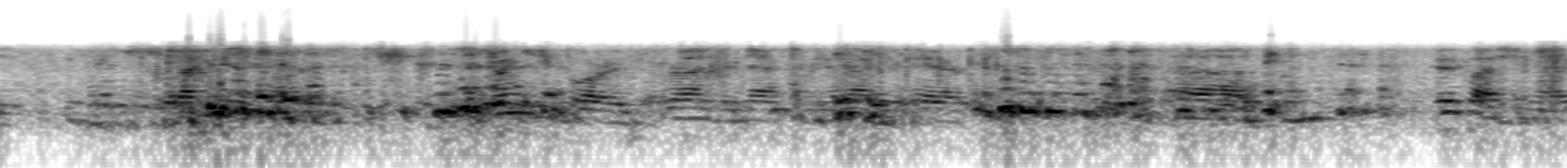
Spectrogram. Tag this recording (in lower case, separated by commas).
speech, male speech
